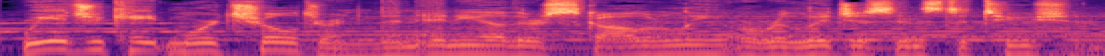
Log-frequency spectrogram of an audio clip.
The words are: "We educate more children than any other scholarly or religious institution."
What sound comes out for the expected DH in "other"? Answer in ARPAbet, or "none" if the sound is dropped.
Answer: DH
